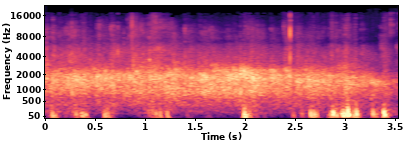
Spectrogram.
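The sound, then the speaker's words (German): Sustained audience applause from a crowd for a band after its music, a dense wash of many hands clapping at steady volume for several seconds, with some sharper individual claps standing out near the end. “Ich finde, das ist auch nochmal ein Applaus wert.”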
